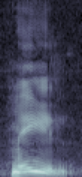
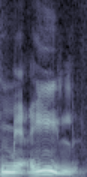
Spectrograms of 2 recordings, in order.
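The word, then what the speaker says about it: מעיל: Really the right way to say it's me'il, im ayin. Ayin, it has to come from the throat. Some people, they don't separate. They say me'il with aleph, it's not correct.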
